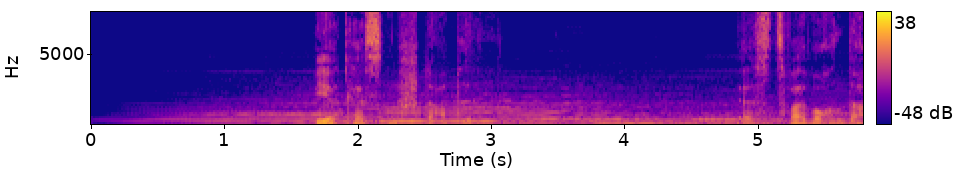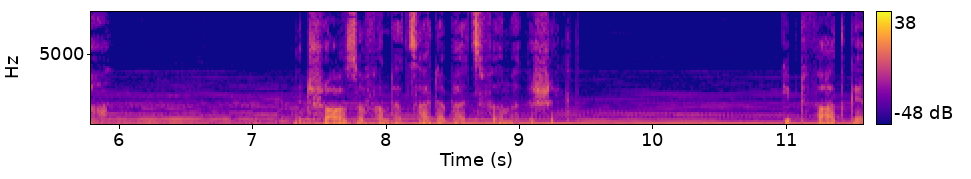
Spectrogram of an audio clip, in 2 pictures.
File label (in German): Hoerspiel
